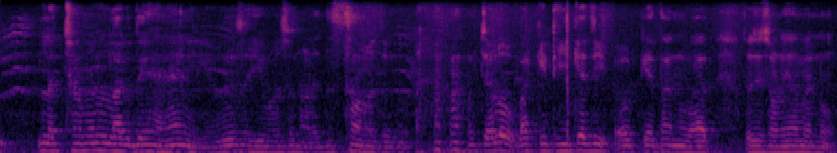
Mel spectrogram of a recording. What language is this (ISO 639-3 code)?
pan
